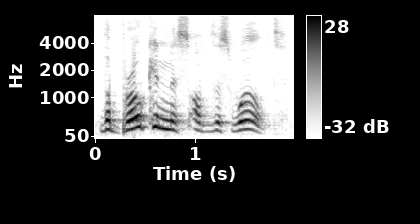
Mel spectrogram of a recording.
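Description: A mellow, warm-toned man preaching a heartfelt sermon. He stretches out important words and sinks into soft, hushed moments for emphasis. English is a later-learned language for him. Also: high voice, lively intonation, husky. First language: not English. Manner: earnest, stretches key words slowly, drops to a hush for emphasis. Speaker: pastor.

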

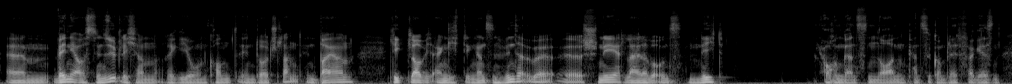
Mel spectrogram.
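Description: Young man, from the Ruhr area, very low pitch, congested nasal tone, blunt slangy chat. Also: fairly quick, gravelly, a little mellow. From Ruhr area, Germany. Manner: rambling, colloquial, blunt slang. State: congested, slightly nasal from a cold. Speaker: podcast host. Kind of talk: casual solo podcast chat.

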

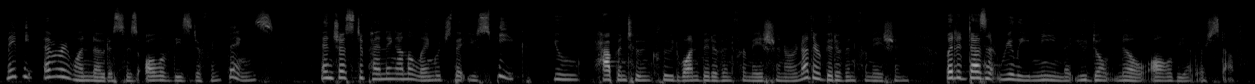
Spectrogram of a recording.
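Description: A woman whose native language is Russian, giving a public lecture on language and thought in a lively, engaged way with frequent ums and uhs. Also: mid-range voice, fairly quick. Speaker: cognitive scientist giving a lecture.

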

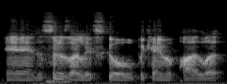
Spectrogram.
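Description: Bright-voiced New Zealand man, reflective. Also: on the low side, little pitch movement, brisk, low-quality recording. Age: 30s. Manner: reflective, many fillers and restarts. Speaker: guest, life coach. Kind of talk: casual podcast interview.

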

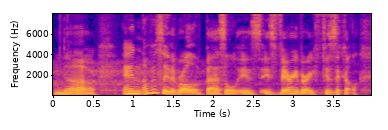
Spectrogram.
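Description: A man's voice: fairly high pitch, expressive, brisk. A man hosting an interview, asking prepared questions in a conversational way. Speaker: interview host.

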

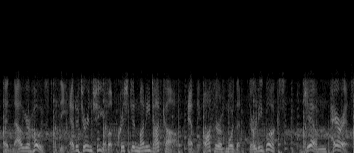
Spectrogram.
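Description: Announcer man over loud music, tinny. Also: fairly high pitch, big pitch swings, moderate pace. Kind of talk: scripted show intro.

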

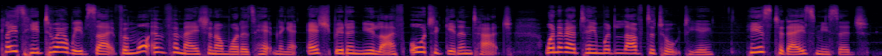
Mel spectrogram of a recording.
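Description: A woman's voice: a little high, sing-song, fairly quick, darkish tone. A woman reading a short, friendly scripted introduction to a church podcast. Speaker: podcast announcer.

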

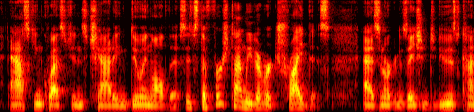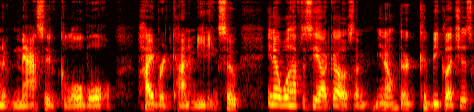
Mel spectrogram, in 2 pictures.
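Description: A man's voice: on the low side, a bit bright. A man hosting a solo podcast, speaking in a conversational, enthusiastic way in an informal monologue. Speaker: podcast host. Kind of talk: casual informal monologue about an upcoming event.

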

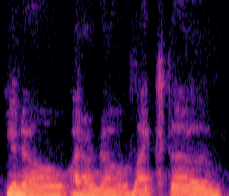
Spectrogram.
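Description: A woman's voice: on the low side, completely flat delivery, slow pace, narrow, tinny audio, a little hiss or hum. A middle-aged woman with an Iranian accent, answering conversationally as an interview guest. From Iran. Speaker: guest, playwright and theater director.

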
